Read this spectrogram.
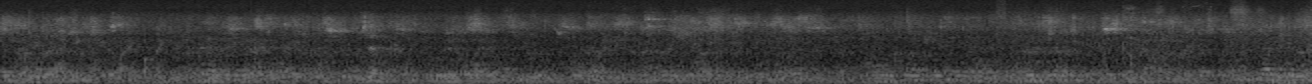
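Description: A crowd of men and women chatters all around in a large echoing hall.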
